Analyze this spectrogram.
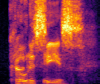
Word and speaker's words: codices: basically the information in those lost codices are invariably Did I say it wrong again? Codices. The information in these codices is destined to eventually, like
